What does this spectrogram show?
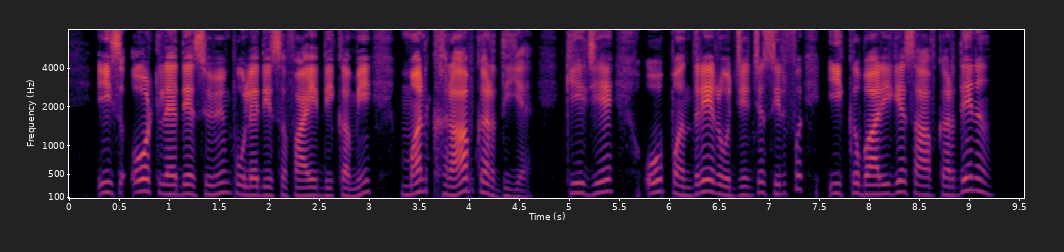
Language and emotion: Dogri, disgusted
